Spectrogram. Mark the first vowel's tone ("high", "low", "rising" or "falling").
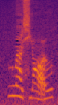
falling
